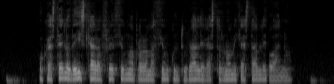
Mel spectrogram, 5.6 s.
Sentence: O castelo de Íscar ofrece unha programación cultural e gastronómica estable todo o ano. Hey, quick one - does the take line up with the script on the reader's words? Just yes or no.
no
